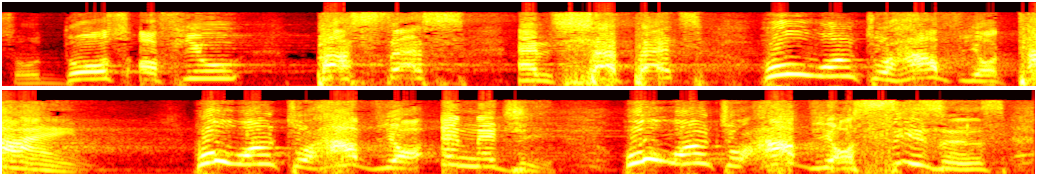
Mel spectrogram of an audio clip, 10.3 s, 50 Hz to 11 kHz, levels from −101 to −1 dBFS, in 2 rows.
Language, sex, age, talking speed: English, male, 50-69, 145 wpm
